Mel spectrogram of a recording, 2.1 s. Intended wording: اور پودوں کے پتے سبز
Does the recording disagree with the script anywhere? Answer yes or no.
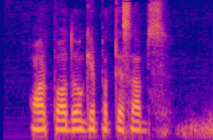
no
